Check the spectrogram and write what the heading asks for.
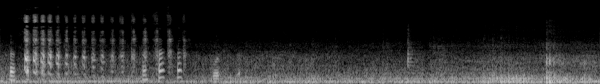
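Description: Steady low machine hum while a motorcycle is being refuelled at a fuel pump. For the first two seconds a loud, rapidly pulsing sound, about a dozen pulses a second, rides over it.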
